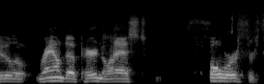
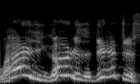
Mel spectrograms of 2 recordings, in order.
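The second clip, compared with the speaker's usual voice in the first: silly, very high, swooping put-on clown voice; 12 semitones higher, 5 dB louder than usual. Retelling how he asked Katie about the dentist, the speaker quotes him in a clown voice. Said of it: "in a clown voice".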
